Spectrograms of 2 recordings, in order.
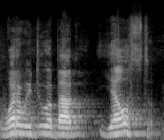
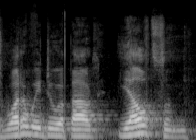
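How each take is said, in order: First: The name is pronounced Yelston, like Elston. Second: The name is pronounced the usual way, Yeltsin.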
